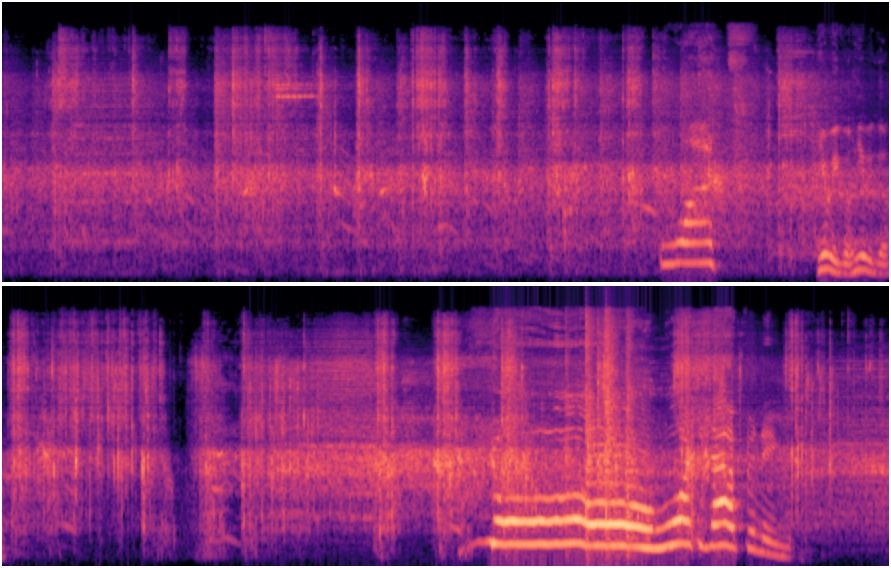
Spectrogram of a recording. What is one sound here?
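Loud trailer music and fight sound effects play through speakers.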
